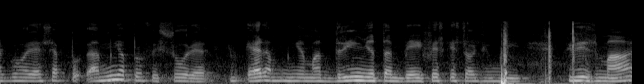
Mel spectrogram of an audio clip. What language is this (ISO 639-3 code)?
por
